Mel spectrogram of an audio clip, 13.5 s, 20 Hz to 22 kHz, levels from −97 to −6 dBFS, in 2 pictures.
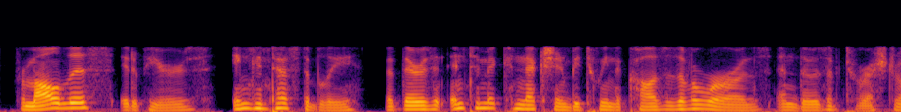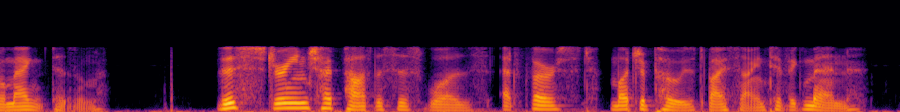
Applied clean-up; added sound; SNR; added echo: neural separator model SepFormer DNS4.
